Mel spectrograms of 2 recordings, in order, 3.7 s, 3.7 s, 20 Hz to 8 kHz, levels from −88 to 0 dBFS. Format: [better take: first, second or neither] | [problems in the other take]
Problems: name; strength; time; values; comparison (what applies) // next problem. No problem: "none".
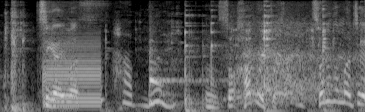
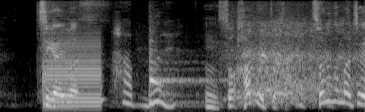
second | background sound (Chink, clink); 8 dB below the speech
